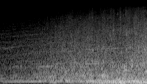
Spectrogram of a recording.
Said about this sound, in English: Yes! It works! It's sucking the ocean back from Uranus! It worked! The ocean is back on Earth!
